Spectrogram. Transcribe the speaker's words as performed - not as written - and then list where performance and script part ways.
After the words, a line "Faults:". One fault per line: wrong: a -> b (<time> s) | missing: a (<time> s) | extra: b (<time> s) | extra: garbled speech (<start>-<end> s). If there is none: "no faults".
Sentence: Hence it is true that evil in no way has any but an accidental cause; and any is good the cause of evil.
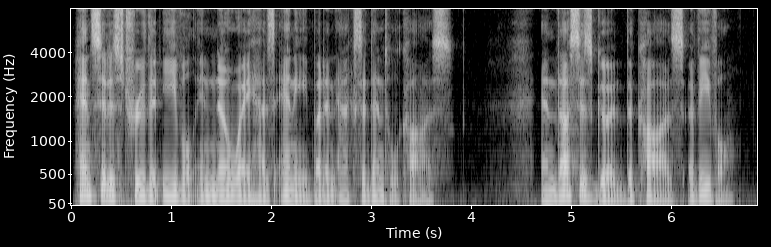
Hence it is true that evil in no way has any but an accidental cause; and thus is good the cause of evil.
Faults:
wrong: any -> thus (4.9 s)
